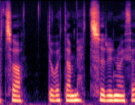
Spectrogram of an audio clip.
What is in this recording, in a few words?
"metr", Welsh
